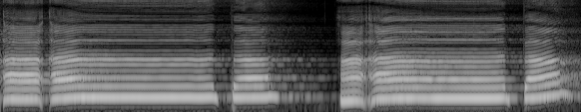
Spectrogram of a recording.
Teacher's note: aqrab ikhfa aqrab sebab nun sukun menghadapi huruf ta cara bacanya Nun disamarkan menuju makhraj huruf ta disertai bunyi dengungan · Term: ikhfa Hakiki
